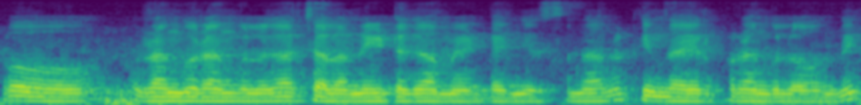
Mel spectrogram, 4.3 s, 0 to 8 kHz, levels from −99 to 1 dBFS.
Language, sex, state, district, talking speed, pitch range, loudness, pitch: Telugu, male, Telangana, Karimnagar, 180 wpm, 110-120 Hz, -15 LUFS, 115 Hz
